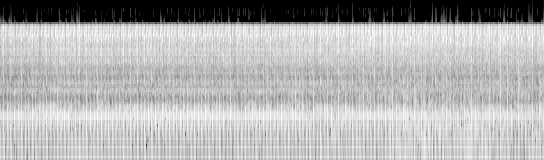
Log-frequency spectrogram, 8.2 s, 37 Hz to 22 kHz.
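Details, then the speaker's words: Maytag Model 72D washing machine engine after repair from a no-start, running happily with crisp regular popping about 220 a minute, no misses, though shaking about on its mount. "She's sounding quite happy now. But she is moving about on here like no tomorrow."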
